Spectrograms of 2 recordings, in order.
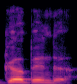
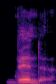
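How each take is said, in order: First: The name begins with a G sound. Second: The name begins without a G sound. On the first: This is how most people say the name. "everybody that says his name says Gabinda" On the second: This is how the speaker thought the name was said. "I've always thought it was just Benda, the silent G"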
